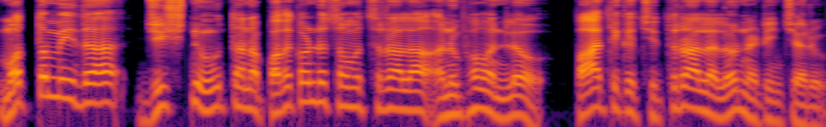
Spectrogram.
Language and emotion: Telugu, neutral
